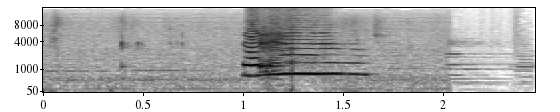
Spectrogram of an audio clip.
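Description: A short high-pitched vocal squeal about a second in, sliding down and then held on one pitch for about half a second.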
